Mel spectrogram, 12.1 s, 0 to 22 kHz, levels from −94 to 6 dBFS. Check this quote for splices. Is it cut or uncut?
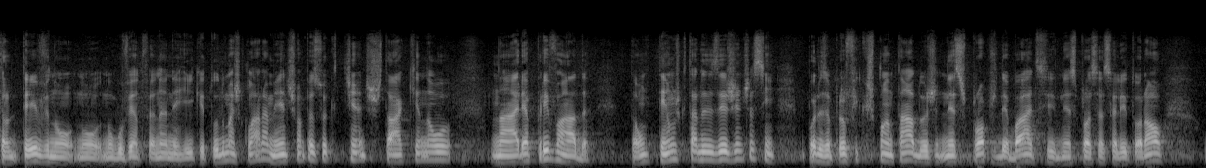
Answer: uncut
